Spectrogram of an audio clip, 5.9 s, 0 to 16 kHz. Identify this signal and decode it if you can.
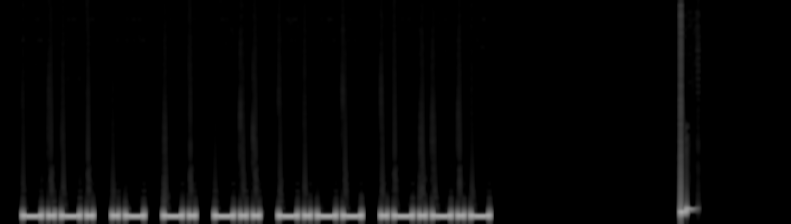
Morse code, heard as a keyed tone, about 25 wpm, 700 Hz. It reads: CANDY.
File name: practice / 25wpm / Sentences with 4-Word Phrases - 25wpm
